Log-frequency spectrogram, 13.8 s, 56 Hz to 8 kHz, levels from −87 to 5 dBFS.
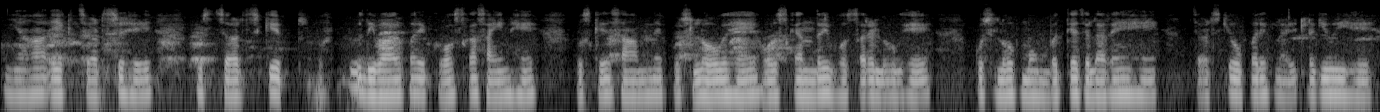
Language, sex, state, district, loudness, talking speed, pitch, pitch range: Hindi, male, Jharkhand, Jamtara, -30 LUFS, 170 wpm, 120 Hz, 115-125 Hz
